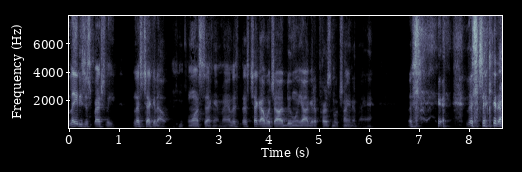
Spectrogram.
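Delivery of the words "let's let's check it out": talking through laughter, words breaking into laughs. Introducing a clip about personal trainers, laughing while talking. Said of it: "I'm laughing already".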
